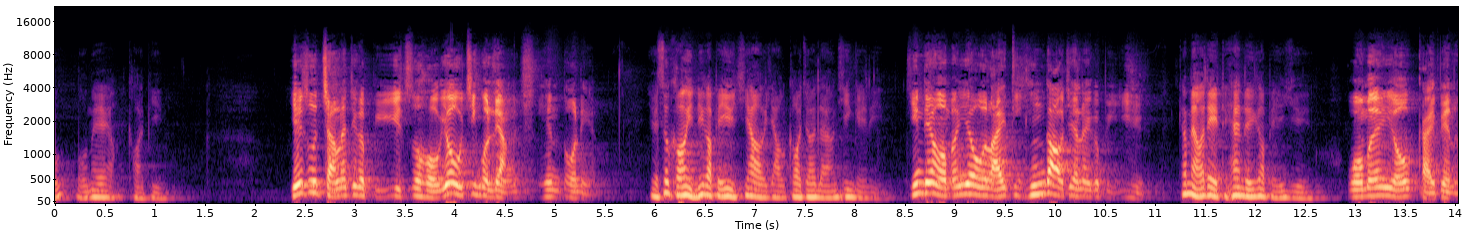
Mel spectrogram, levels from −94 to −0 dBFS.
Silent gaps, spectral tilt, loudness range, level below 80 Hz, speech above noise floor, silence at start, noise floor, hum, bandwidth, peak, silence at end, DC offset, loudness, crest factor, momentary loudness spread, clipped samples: none; -6 dB/octave; 4 LU; -54 dBFS; 52 dB; 0 s; -66 dBFS; none; 10.5 kHz; 0 dBFS; 0 s; under 0.1%; -14 LUFS; 16 dB; 18 LU; under 0.1%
